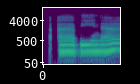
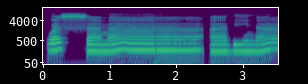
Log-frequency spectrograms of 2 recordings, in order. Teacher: kalau kita ingat hukumnya adalah mad iwad, dibaca panjang 2 harokat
